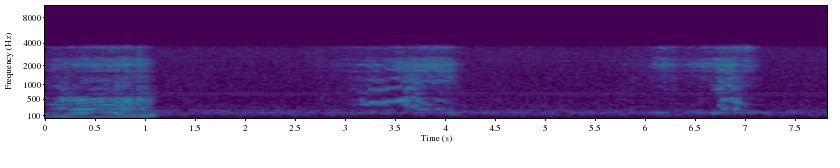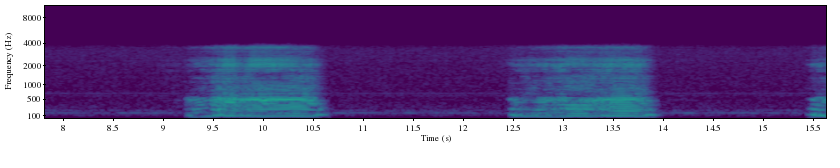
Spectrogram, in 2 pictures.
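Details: Boyfriend snoring: rattling snores on inhalation with quieter breaths between, about four cycles in fifteen seconds.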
